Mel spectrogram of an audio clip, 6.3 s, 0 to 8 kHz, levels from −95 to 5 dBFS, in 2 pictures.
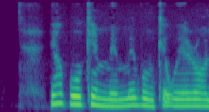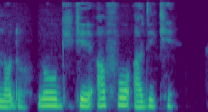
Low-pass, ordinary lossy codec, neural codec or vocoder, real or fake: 7.2 kHz; AAC, 48 kbps; none; real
